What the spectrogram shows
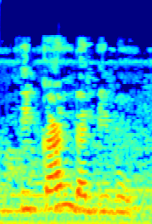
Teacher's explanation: Yang ketiga adalah fonem I dilafalkan dengan membuka rongga mulut kecil dan lidah berada di posisi atas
